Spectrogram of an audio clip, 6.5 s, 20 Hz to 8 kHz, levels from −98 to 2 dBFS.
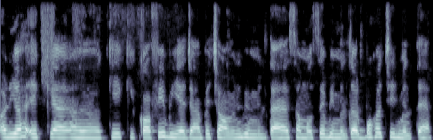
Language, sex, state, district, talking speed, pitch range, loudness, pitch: Hindi, female, Bihar, Sitamarhi, 240 wpm, 190-215 Hz, -17 LUFS, 205 Hz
